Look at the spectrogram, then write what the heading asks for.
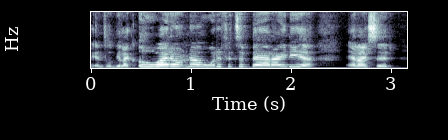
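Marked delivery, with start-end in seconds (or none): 0.5-2.2 loud, high-pitched imitation of a worrier; mock panicking. Date balking at walking to the beach, mock panicky. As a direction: fret loudly as an indecisive date. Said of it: "Stop panicking".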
